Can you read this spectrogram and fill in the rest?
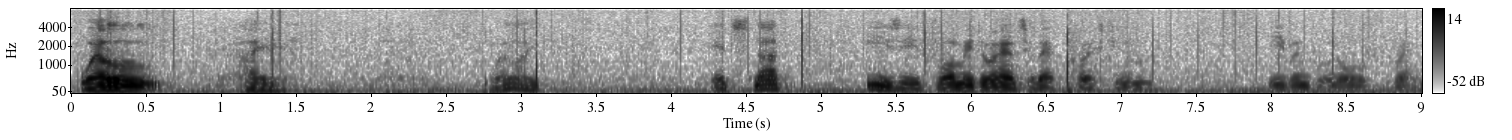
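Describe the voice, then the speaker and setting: An ailing old husband who hides his suffering in a radio drama. The voice is fairly low, weary, halting and subdued. The 1930s recording is clearly noisy. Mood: sad, hesitant.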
